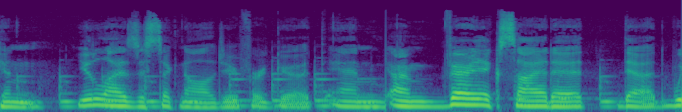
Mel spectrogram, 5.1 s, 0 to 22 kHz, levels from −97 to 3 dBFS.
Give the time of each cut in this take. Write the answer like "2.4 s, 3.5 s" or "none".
2.9 s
